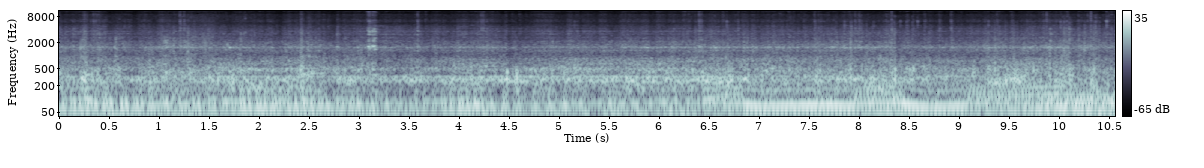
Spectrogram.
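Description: Tyres crunch over loose rocks.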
